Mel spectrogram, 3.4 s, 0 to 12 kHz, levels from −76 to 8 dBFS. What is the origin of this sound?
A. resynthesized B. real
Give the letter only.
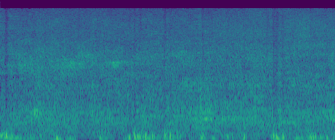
A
